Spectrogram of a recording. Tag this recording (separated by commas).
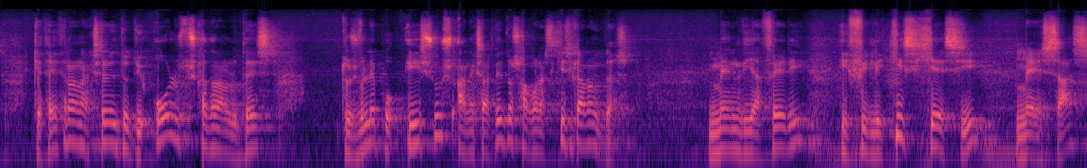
Speech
